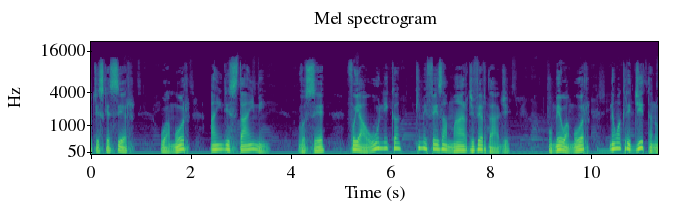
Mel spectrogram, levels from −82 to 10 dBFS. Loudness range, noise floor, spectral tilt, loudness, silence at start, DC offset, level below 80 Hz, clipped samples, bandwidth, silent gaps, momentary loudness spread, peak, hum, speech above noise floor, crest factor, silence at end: 2 LU; -55 dBFS; -7 dB/octave; -16 LUFS; 0.05 s; 1%; -30 dBFS; under 0.1%; 12.5 kHz; none; 11 LU; 0 dBFS; none; 41 dB; 16 dB; 0 s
